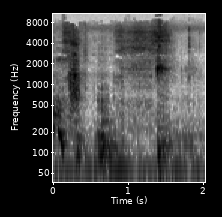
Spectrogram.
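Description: Quiet room tone with two faint, short soft knocks, about half a second and a second and a half in, after the tail of a spoken word at the very start.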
